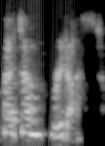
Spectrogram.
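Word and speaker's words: þetta reddast: you see written down that little p symbol that is pronounced th so feta redust okay going to iceland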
